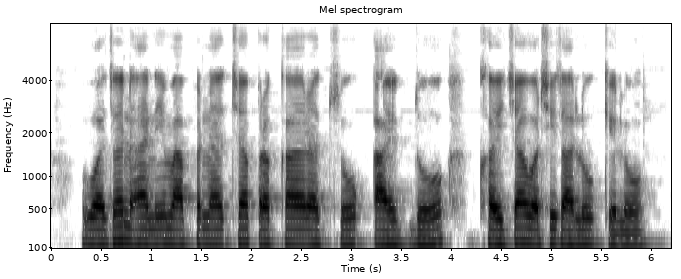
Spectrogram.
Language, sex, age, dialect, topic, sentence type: Marathi, male, 41-45, Southern Konkan, agriculture, question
